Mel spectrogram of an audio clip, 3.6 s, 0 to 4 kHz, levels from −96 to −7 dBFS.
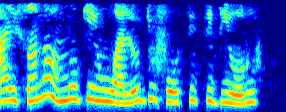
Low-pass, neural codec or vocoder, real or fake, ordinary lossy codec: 3.6 kHz; none; real; MP3, 24 kbps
